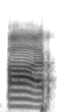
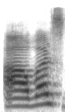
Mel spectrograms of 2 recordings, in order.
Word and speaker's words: hour: Same with आर। आवर्स नहीं होता है, आर पढ़ते हैं हम इसे। ठीक है? आर। Because H is silent hair.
